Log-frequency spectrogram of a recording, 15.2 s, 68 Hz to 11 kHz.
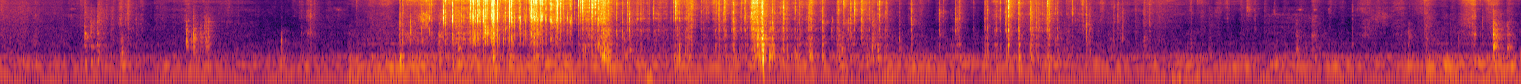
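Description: A foil pack of 2021 Panini Playoff football cards being torn open and its wrapper crinkled, loudest in a long crackling stretch about four to six seconds in, with a sharp crack a little before eight seconds and lighter crinkling after.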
